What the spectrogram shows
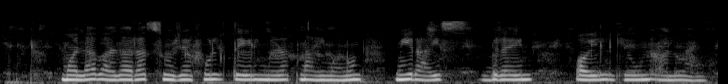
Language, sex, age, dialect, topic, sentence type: Marathi, female, 18-24, Varhadi, agriculture, statement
